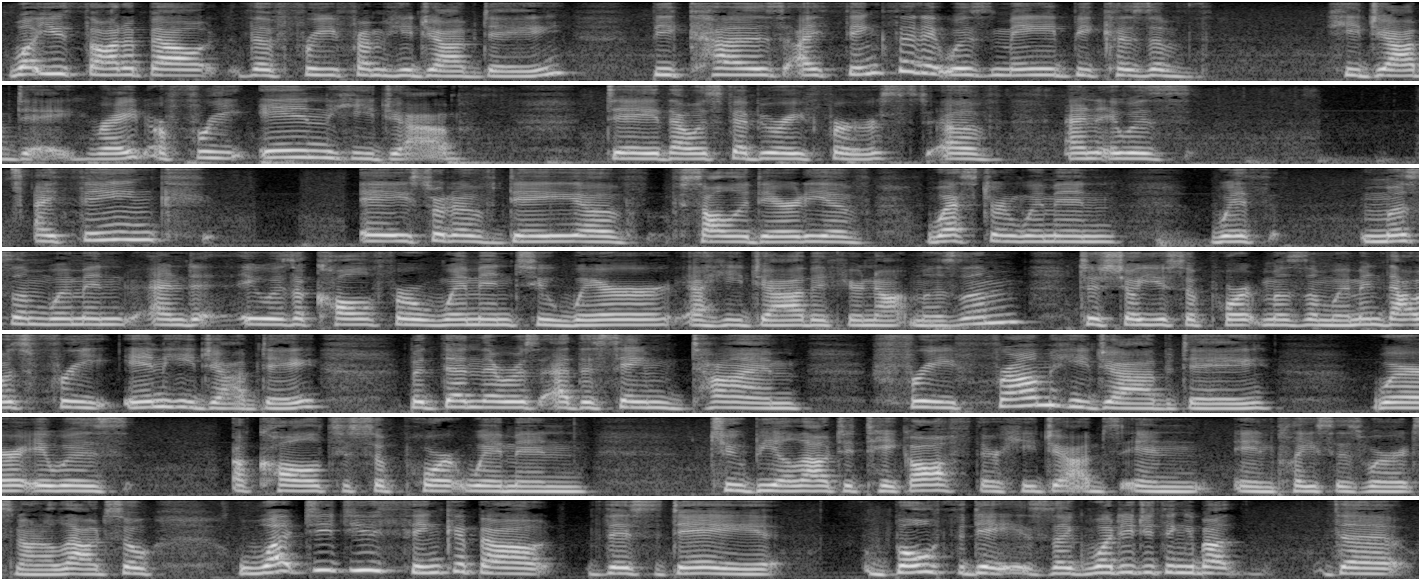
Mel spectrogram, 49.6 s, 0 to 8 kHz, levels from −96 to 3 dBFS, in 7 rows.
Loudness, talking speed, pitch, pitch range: -20 LUFS, 155 wpm, 210 Hz, 195-225 Hz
